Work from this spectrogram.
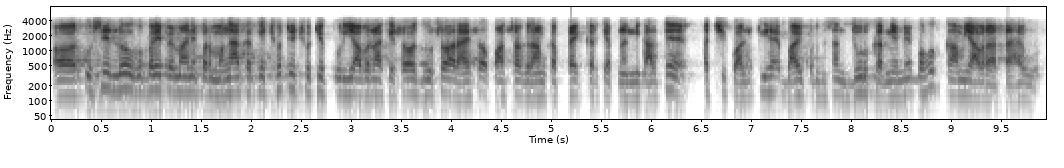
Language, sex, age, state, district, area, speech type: Hindi, male, 60+, Bihar, Begusarai, urban, conversation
